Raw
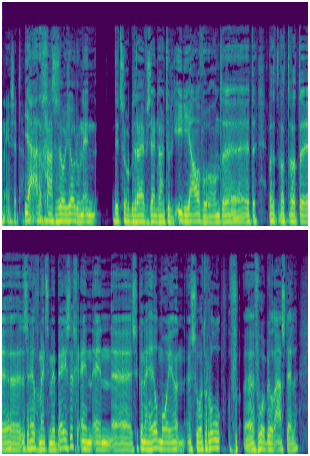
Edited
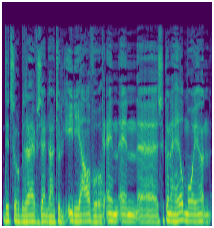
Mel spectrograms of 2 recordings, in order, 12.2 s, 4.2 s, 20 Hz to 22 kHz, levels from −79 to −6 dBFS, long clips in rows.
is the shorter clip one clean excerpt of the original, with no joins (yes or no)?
no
